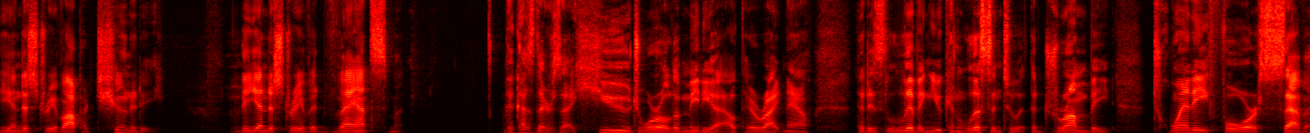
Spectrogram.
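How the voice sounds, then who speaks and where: Over a very clean recording with a silent background, a man with a Southern US accent speaks at a moderate pace, fairly low in pitch, with ordinary pitch variation. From US South, Georgia. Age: 60s. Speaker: podcaster and author. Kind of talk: casual chat.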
